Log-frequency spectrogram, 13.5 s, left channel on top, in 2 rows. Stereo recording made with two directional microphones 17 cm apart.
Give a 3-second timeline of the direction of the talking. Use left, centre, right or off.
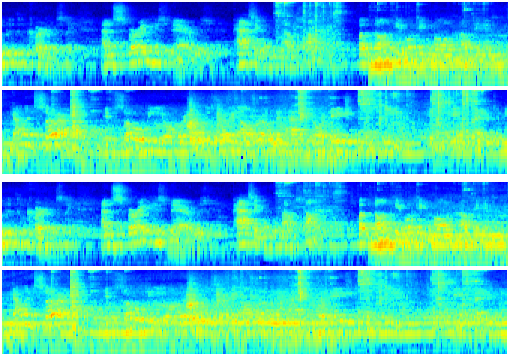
right, right, centre, left, left.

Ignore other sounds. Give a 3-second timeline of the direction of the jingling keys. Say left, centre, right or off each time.
off, left, right, right, left.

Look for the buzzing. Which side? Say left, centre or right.
right.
